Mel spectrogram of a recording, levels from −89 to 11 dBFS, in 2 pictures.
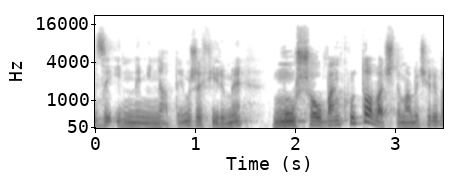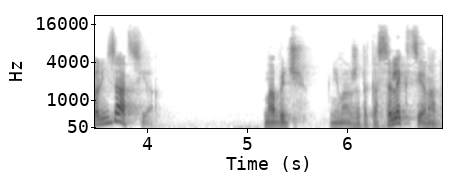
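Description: No faults are audible anywhere in this recording.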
